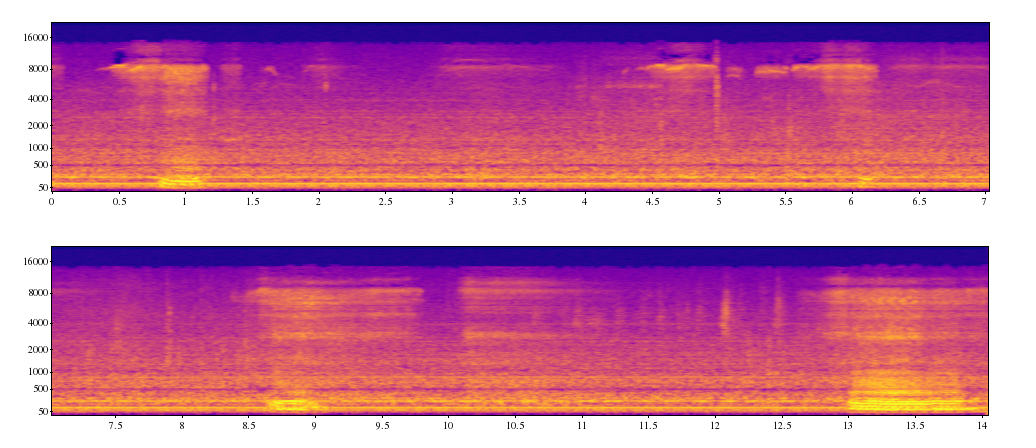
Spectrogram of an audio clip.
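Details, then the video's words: Sleeping Cocker Spaniel and Shar Pei cross giving three short, soft, rattling snorts spaced several seconds apart, with a steady low hum throughout. "Cocker Spaniel Sharpai mix snoring!"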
